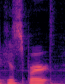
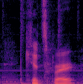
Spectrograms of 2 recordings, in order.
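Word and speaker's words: Kispert: you're a fan of corey kissbert um kitspert excuse me you know people keep correcting me so i just want to make sure i say it right kitsbur um you know like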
